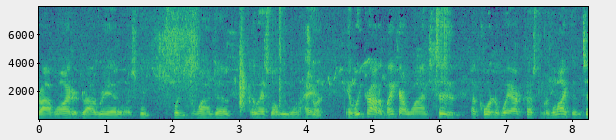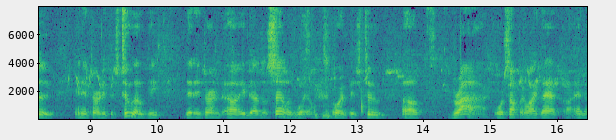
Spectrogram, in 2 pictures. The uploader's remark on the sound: We recorded this episode outside because there's nothing better than relaxing under the shade trees when you visit.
